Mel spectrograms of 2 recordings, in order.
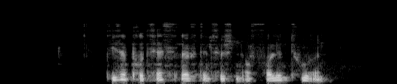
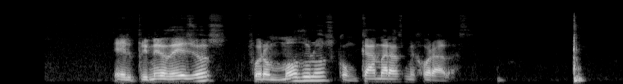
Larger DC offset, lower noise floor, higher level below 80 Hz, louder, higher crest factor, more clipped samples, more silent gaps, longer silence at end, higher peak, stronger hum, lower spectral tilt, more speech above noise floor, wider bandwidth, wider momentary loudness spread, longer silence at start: neither; first, -75 dBFS vs -65 dBFS; first, -58 dBFS vs -66 dBFS; second, -20 LUFS vs -16 LUFS; about the same, 18 dB vs 16 dB; neither; neither; first, 0.7 s vs 0.4 s; about the same, -2 dBFS vs -2 dBFS; neither; first, -8 dB/octave vs -6.5 dB/octave; first, 56 dB vs 50 dB; second, 7.2 kHz vs 10.5 kHz; second, 5 LU vs 11 LU; about the same, 1.1 s vs 1.15 s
